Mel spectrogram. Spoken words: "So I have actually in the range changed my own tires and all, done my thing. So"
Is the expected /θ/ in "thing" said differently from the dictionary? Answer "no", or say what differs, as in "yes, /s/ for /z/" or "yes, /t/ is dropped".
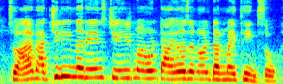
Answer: yes, /t/ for /θ/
